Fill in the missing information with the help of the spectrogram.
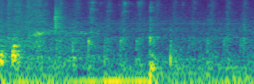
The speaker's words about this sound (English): Dog's just scratching her chin.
